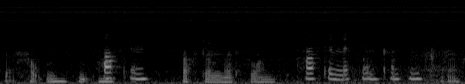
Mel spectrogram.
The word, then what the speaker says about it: Houghton: 1978 was when this one was published by Houghton Mifflin, or how do you pronounce it? Houghton.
